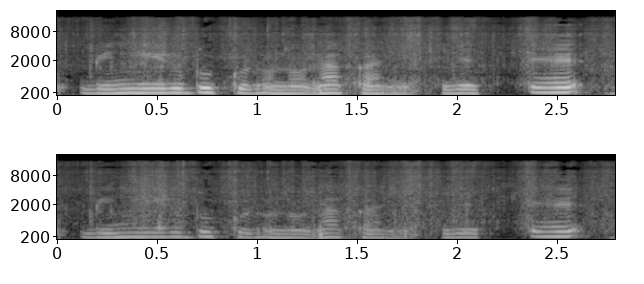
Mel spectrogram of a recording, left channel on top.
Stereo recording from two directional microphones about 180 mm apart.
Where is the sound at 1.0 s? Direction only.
40° left (ahead or behind).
